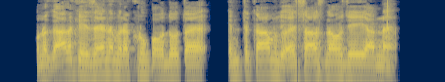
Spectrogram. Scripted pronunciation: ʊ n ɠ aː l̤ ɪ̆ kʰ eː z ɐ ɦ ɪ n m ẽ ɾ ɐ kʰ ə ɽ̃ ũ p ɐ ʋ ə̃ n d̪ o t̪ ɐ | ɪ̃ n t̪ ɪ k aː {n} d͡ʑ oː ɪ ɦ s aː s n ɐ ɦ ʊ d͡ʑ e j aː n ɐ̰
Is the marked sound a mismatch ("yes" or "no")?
yes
